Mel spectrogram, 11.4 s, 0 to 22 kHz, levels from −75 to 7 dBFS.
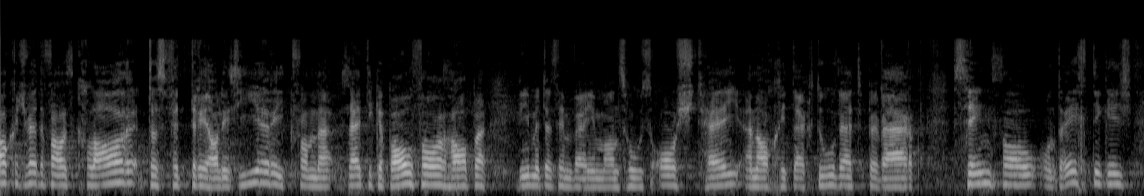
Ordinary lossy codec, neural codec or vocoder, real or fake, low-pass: none; vocoder, 22.05 kHz, 80 mel bands, WaveNeXt; fake; none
